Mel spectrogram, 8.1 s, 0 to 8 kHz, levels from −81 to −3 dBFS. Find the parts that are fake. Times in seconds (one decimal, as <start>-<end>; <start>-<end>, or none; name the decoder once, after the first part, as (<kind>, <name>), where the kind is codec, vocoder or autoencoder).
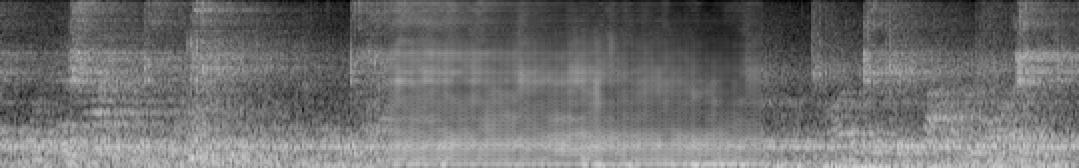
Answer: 2.9-5.7 (vocoder, Vocos)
